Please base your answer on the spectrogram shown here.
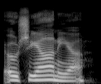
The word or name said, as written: Oceania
